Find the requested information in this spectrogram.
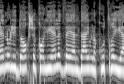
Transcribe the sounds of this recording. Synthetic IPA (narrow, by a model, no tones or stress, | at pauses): enulido̞ɡʃeko̞ljele̞d̪vejald̪aimlakutʁeia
